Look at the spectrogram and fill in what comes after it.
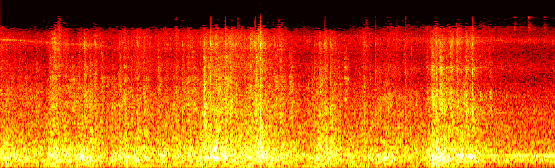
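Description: Train running along the track, its wheels knocking over rail joints at irregular intervals. A low steady hum comes in near the end.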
